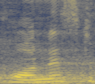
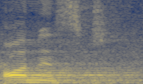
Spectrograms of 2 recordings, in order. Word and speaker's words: honest: नहीं हो रहा है, बट HONEST आ रहा है, लेकिन इसे हम इसे हॉनेस्ट प्रोनाउंस नहीं कर रहे हैं, हम इसे हम प्रोनाउंस करते हैं ऑनेस्ट, मीन्स साउंड आ रहा है ओ का, और ओ क्या है?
